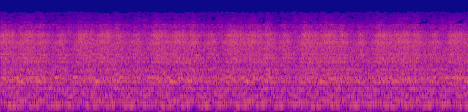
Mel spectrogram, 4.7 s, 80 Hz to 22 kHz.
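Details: VW Beetle 1679cc single-port engine with Scat C25 cam and dual Empi ITC carbs at first fire-up for cam break-in, timing spot on, oil pressure good and charging; even, crisp run with bright exhaust note, no misses; normal running.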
